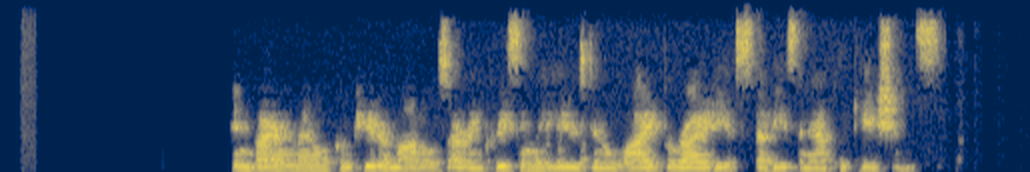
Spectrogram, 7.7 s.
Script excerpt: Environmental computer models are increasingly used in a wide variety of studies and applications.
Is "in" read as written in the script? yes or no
yes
